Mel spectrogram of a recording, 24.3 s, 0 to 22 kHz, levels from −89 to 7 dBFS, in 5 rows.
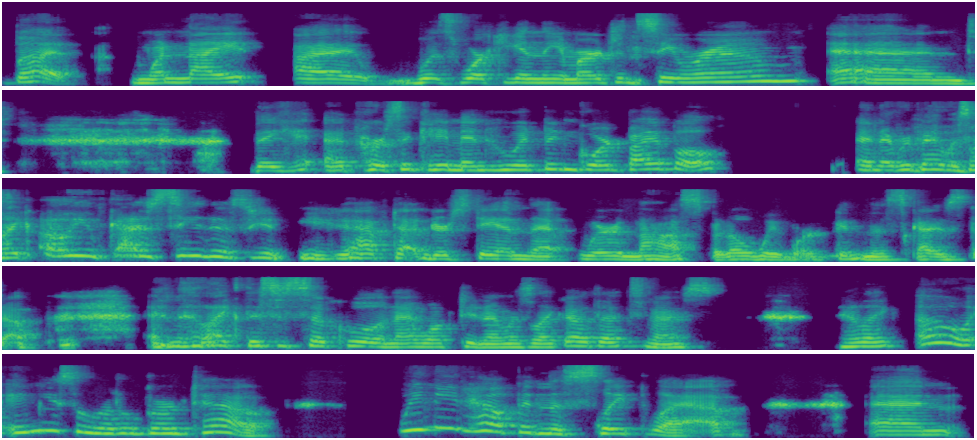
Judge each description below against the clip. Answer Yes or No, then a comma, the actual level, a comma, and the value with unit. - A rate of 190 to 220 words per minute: Yes, fast, 205 wpm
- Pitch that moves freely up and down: Yes, wide, 6.2 semitones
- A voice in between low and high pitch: No, high, 210 Hz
